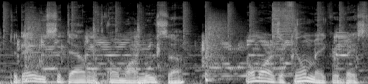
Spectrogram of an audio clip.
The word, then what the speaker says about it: Omar Mousa: Omar Mousa, right? Yes, sir. And that's okay. I got the pronunciation right.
